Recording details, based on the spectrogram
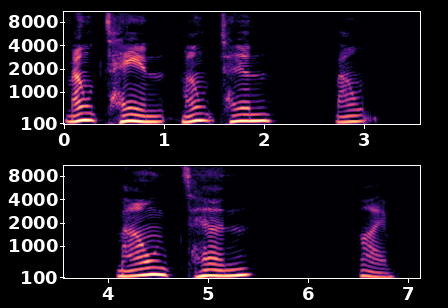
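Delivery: mountain said with a Midwestern accent. Repeating the phrase mountain time several times: midwestern accent. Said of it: "Midwestern accent, I'm telling you".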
